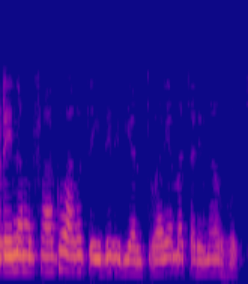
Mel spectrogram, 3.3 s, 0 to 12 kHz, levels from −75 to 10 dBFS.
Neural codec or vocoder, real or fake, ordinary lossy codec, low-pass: none; real; none; none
